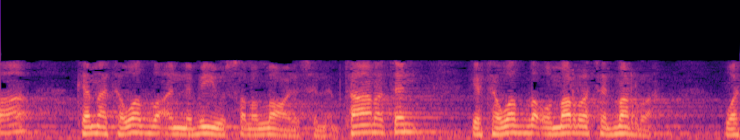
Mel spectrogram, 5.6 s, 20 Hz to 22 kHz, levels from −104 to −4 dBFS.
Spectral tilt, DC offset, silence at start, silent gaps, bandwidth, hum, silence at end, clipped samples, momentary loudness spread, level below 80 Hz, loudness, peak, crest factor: -11.5 dB/octave; under 0.1%; 0 s; none; 4.5 kHz; none; 0 s; under 0.1%; 12 LU; -48 dBFS; -25 LUFS; -8 dBFS; 18 dB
